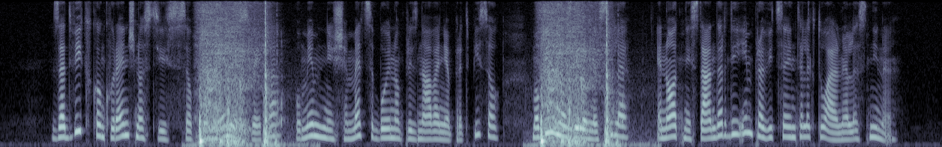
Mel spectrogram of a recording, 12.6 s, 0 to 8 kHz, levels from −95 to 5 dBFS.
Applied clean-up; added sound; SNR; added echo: none; Drawer open or close; -4 dB; none.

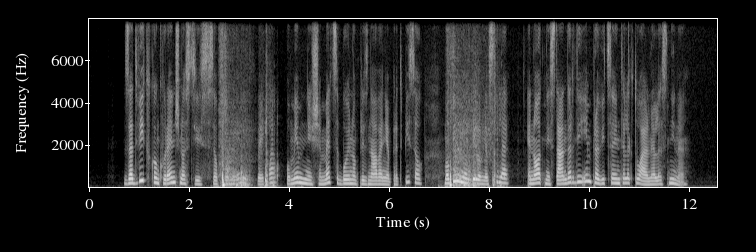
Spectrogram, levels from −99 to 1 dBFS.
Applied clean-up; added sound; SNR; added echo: neural mask model RNNoise.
